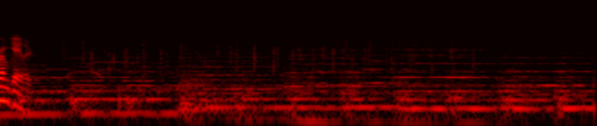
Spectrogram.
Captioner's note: applause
